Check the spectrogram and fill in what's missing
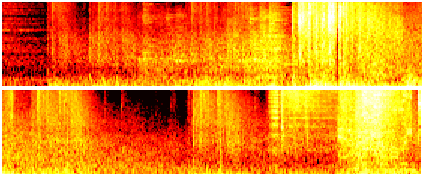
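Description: Secondary battery guns on the battleship Bourgogne in a naval video game fire in rumbling volleys. Heavy booming bursts near three seconds and again near the end rise above a continuous rolling din of gunfire.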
